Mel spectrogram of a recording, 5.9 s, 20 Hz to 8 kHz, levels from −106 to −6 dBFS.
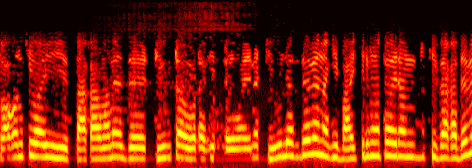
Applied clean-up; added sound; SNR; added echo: classical method spectral subtraction.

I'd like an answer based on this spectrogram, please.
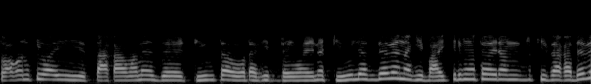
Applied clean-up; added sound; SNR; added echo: neural mask model DeepFilterNet 3.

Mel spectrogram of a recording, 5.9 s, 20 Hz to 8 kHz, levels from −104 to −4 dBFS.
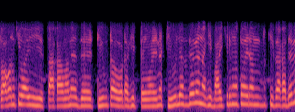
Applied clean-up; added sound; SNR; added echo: none; none; none; none.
